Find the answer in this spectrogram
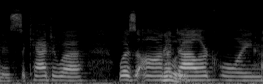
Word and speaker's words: Sacagawea: some kind of money very early on right Sacagawea accept the correct pronunciation is Sakawa was on a dollar coin susan b anthony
